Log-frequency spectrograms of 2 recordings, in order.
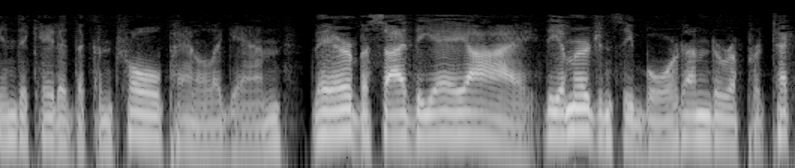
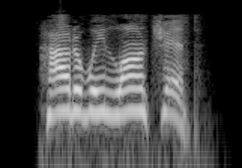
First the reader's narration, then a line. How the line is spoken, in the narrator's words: Anne cried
